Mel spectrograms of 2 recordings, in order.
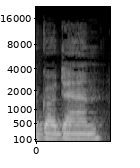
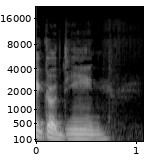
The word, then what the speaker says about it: Godin: I mean, we plumped the extra million for Godin. – Yeah. – How do you say his name? It's not French. – I always say Godin. – Godin. I wish it was spelled Godeen.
